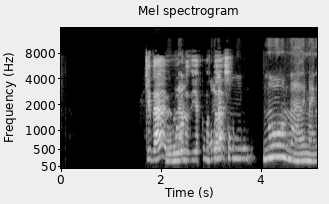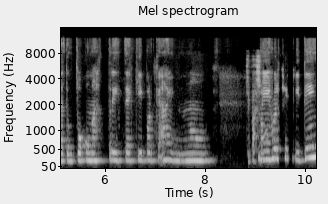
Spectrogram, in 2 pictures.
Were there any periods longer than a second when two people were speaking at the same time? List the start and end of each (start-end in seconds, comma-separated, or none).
2.0-3.5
